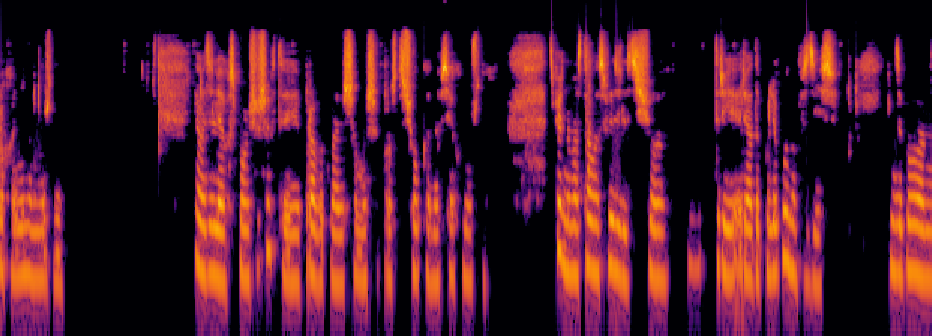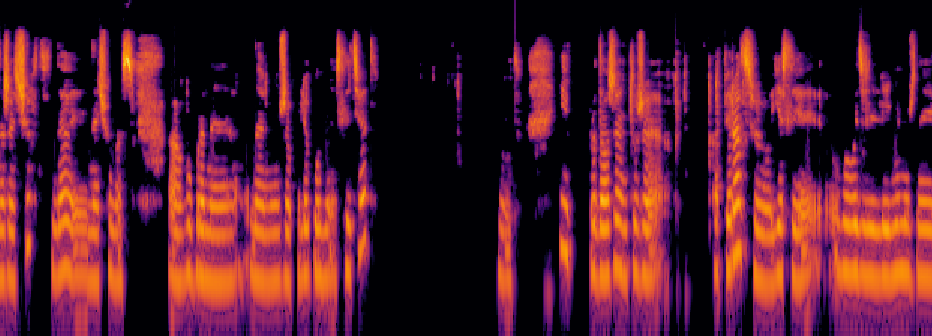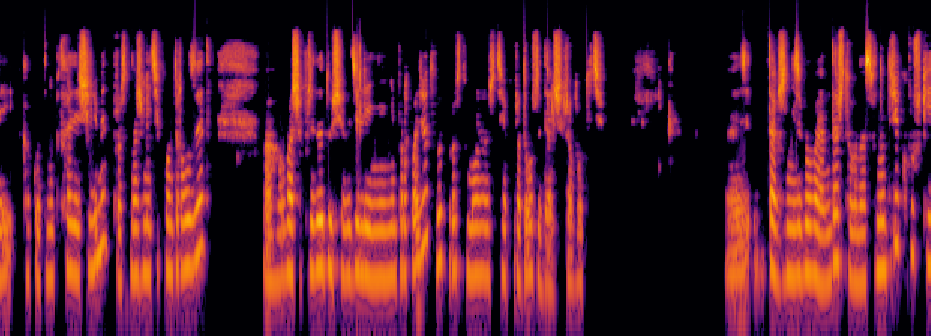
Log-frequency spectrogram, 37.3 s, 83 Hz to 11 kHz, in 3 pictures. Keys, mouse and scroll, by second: 2.1 right click, 2.7-9.6 middle drag, 8.8-11.4 right drag, 10.0-14.5 middle drag, 14.5 right click, 15.0 middle click, 15.1-18.8 right drag, 17.8 middle click, 18.8-20.9 middle drag, 20.9-22.0 right drag, 21.2 ctrl+z, 22.0-23.4 middle drag, 23.4 scroll up 1, 23.7 middle click, 24.3-25.4 right drag, 26.5 ctrl+z, 29.2-30.6 right drag, 30.6-32.0 middle drag, 32.0 right click, 32.6-34.2 middle drag, 34.2 right click, 36.5 middle click.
